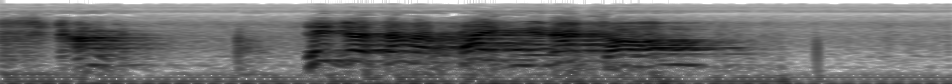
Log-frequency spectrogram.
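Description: A man speaks loudly and urgently.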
